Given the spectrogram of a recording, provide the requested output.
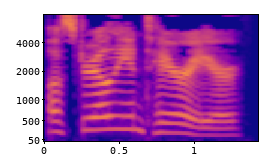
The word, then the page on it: australian terrier: British English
